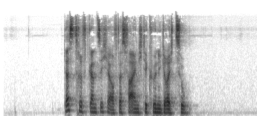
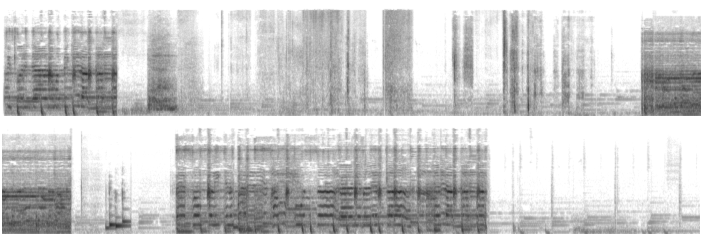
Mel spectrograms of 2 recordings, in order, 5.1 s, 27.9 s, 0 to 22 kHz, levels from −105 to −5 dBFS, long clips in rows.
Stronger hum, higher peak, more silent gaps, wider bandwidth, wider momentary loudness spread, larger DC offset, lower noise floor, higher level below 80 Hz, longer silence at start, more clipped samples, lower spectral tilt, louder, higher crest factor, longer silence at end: neither; first, -2 dBFS vs -12 dBFS; neither; about the same, 15 kHz vs 16.5 kHz; second, 9 LU vs 21 LU; neither; first, -79 dBFS vs -70 dBFS; about the same, -62 dBFS vs -60 dBFS; first, 1.25 s vs 0.05 s; neither; second, -2.5 dB/octave vs -4 dB/octave; first, -21 LUFS vs -30 LUFS; about the same, 24 dB vs 22 dB; second, 1.4 s vs 2.25 s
